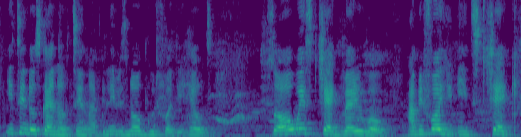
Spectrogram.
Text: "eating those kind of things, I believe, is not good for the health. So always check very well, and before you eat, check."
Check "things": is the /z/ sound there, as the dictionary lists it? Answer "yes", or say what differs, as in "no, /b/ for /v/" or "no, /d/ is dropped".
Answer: no, /z/ is dropped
